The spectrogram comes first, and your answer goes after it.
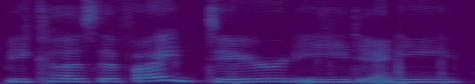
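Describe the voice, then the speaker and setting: Slow-talking woman telling a personal story. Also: sits high, steady tone, darkish tone. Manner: rambling, informal, slangy. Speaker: storyteller recounting a personal experience.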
